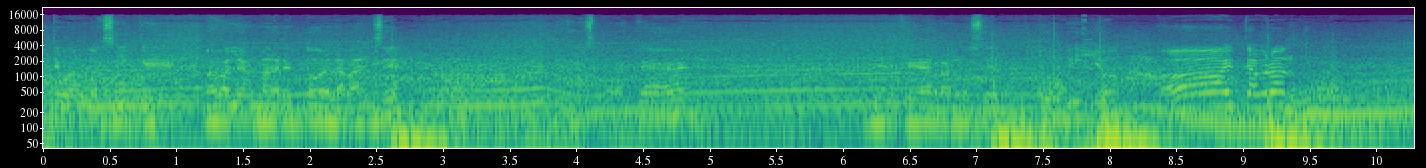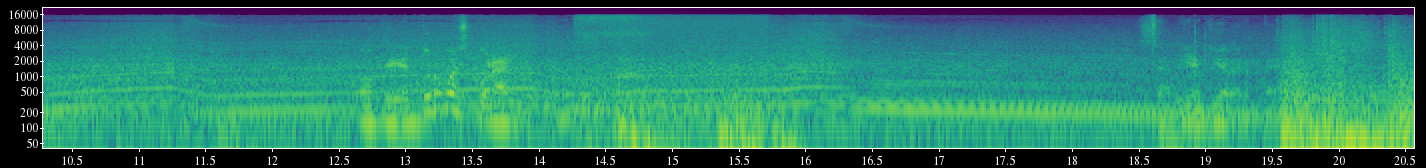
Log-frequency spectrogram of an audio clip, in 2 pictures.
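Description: A car engine roars and revs up and down as it speeds along.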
